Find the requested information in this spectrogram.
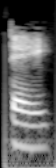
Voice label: "t", dutch alphabet

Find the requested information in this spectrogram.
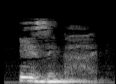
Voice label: zulu children

